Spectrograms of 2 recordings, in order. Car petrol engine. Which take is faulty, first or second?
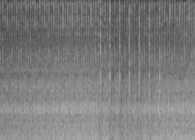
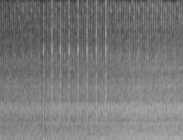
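second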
